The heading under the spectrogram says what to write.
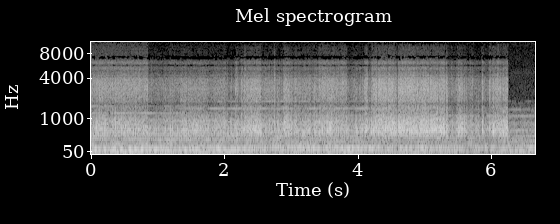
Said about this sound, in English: The radio then turned to complete static. Strange. I must have gotten out of range of that station, I figured.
